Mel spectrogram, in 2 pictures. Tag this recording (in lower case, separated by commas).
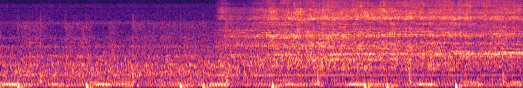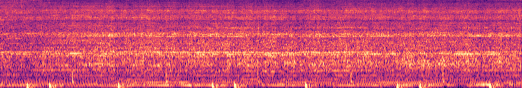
wood, sawing, rub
